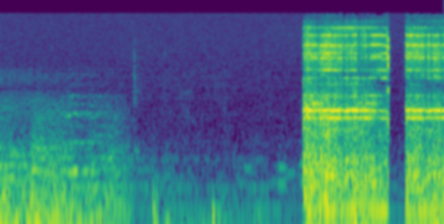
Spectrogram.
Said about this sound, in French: Téléphone a sonné et a décroché.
